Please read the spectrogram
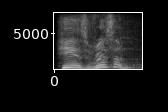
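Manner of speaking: high, loud announcement with a falling end; triumphant proclamation. Acted. Angel proclaims the resurrection in story.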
